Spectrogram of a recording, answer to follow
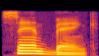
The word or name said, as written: sandbank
